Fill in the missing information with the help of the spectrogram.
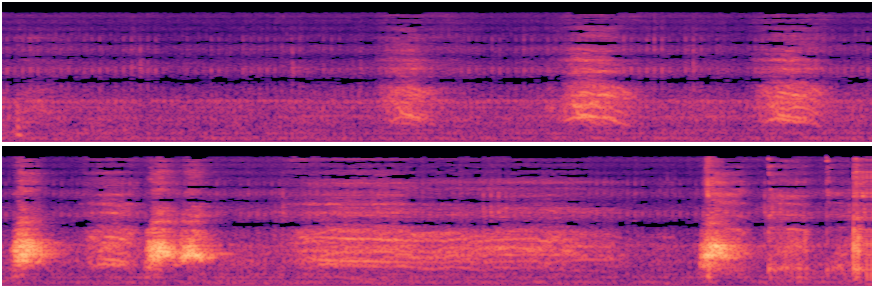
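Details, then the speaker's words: Woman with COPD on oxygen, awaiting double lung transplant, also with pulmonary hypertension, doing airway clearance with a vest: repeated forced breathy exhalations in a row over steady background hiss; huff coughing. "she doesn't like it when I start doing the huffing she gets a point for it now"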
